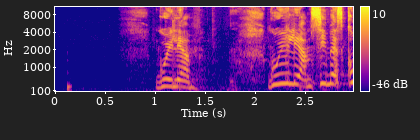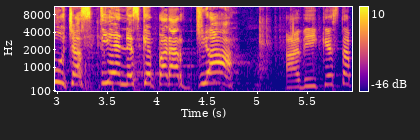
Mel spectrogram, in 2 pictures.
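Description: A young woman speaks urgently and with alarm.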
